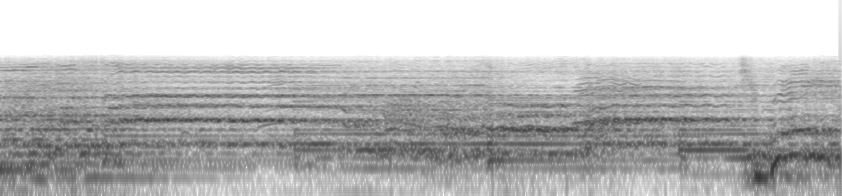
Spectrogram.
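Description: Live ballad with band and strings, many voices singing long held lines together. Near the end a single voice glides up. The recording is thin and muffled, with no treble.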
